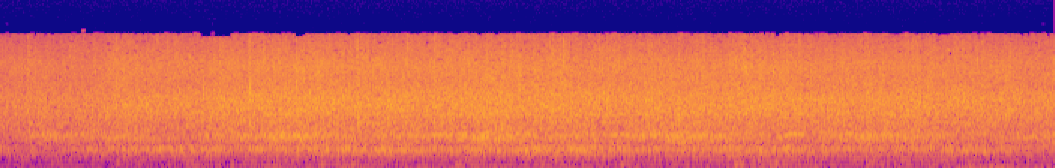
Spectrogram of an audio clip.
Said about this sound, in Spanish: Espera, profe. Mira, ovación en pie. Sí, sí. El palacio se retira la provícola.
